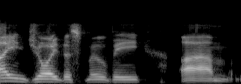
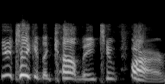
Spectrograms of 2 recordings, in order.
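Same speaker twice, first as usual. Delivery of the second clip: laughing; 4 dB louder than usual. Real, not acted. Laughing at own bit.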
